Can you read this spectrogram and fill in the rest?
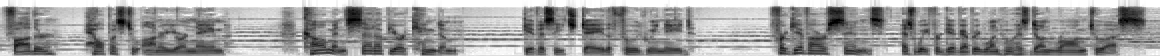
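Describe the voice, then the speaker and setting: An actor playing a calm, authoritative male teacher telling parables in an earnest, deliberate scripture drama. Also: deep voice, soft background music. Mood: prayerful. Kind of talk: dramatised scripture reading, measured storytelling.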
